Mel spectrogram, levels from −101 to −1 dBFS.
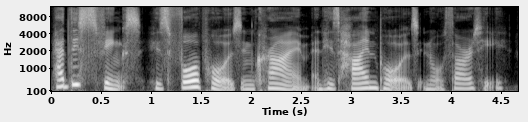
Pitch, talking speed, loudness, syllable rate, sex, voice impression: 205 Hz, 180 wpm, -19 LUFS, 4.0 syllables/s, female, feminine, adult-like, tensed, slightly bright, clear, fluent, intellectual, elegant, slightly strict, sharp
